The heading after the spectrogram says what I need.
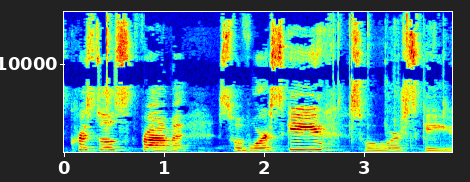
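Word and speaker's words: Swarovski: from swim or ski swim or ski is how you pronounce that whatever I see one crystal in here that's it you get one it svorski crystal what a sham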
